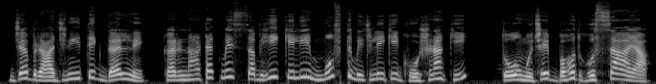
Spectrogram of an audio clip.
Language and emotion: Hindi, angry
